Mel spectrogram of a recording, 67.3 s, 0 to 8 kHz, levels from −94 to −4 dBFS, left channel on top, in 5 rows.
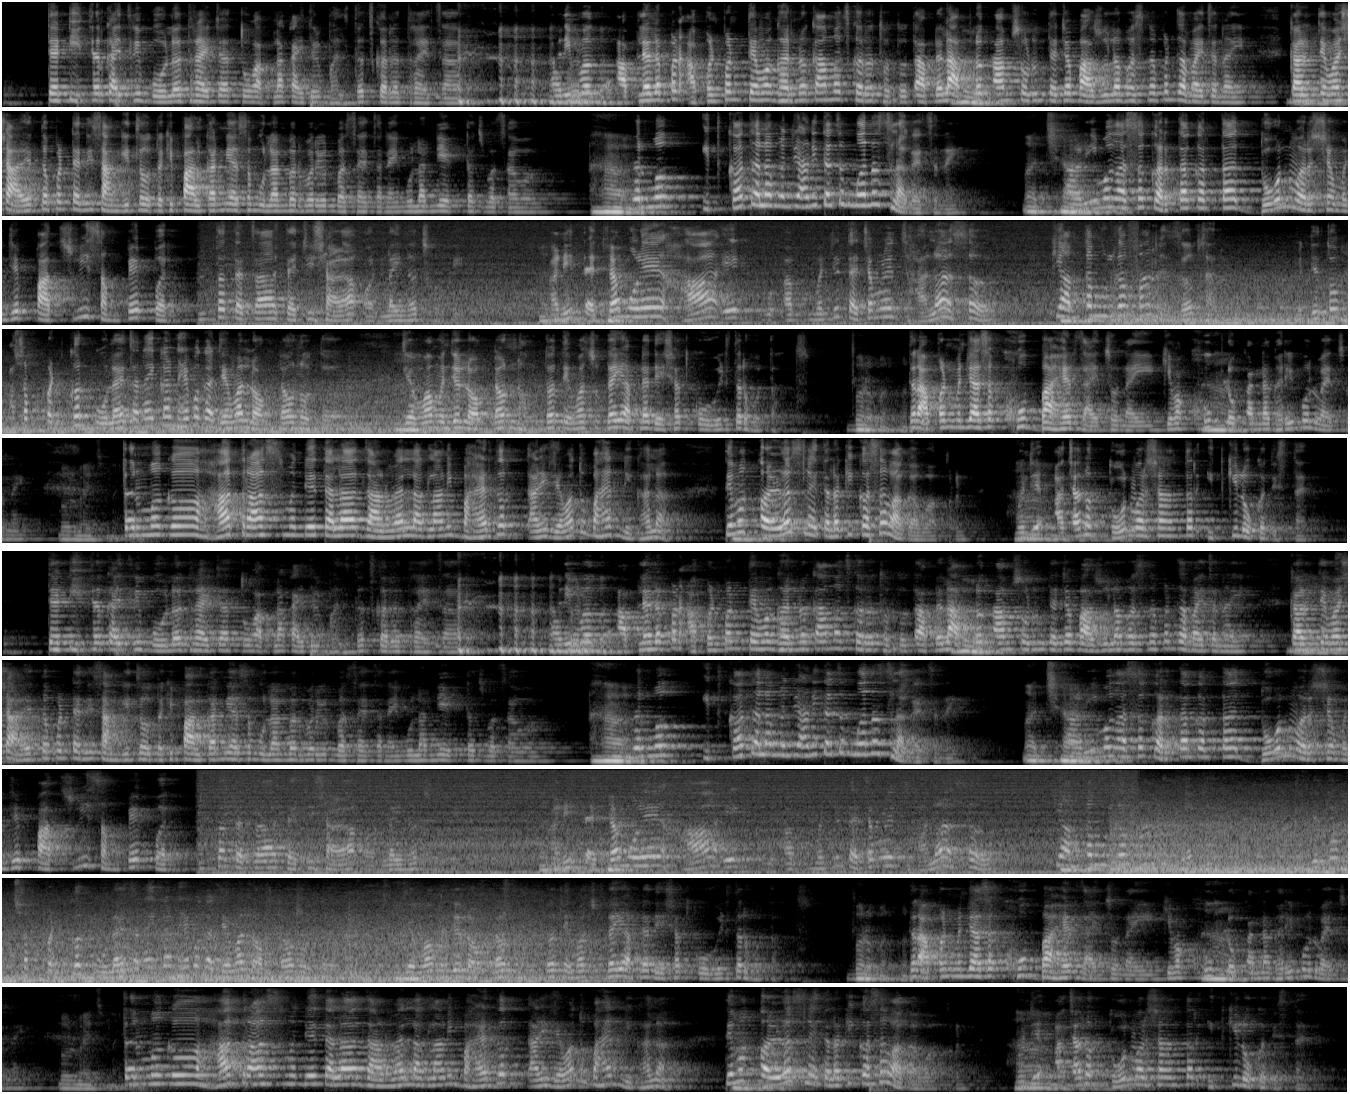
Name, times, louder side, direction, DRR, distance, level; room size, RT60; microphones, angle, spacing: voice 1, 0.5-4.6 5.5-12.4 12.9-18.8 19.8-20.1 20.5-23.0 24.1-28.6 28.9-31.1 31.4-31.5 32.4-36.8 37.4-39.2 39.8-43.8 44.4-48.0 49.5-54.1 55.0-60.5 61.1-63.5 64.0-65.8 66.1-66.9, left 4 dB, 75° left, 10 dB, 0.6 m, -35 dB
voice 2, 4.5-5.2 5.5-6.0 9.5-9.9 12.8-13.3 19.3-19.9 23.7-24.4 32.3-33.1 37.5-37.9 40.3-40.7 44.3-44.7 48.8-49.5 52.4-52.8 54.4-55.0 61.1-61.5 63.9-64.9, equal, 5° right, 4 dB, 0.7 m, -38 dB
sound 1, 28.9-38.3, right 2 dB, 80° right, 1.0 m, -49 dB
Thunder, 38.0-46.8, right 3 dB, 45° right, 0.4 m, -39 dB
11.0 x 8.0 x 3.7 m, 1.1 s
head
